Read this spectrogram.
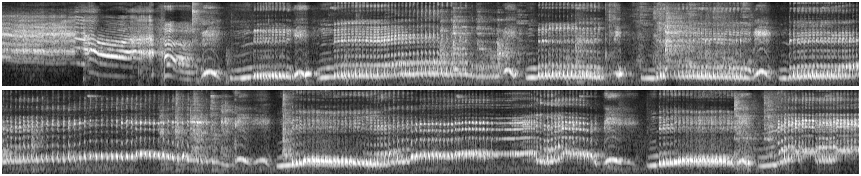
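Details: Child crying: loud, sustained wailing with sobbing breaths between cries.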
